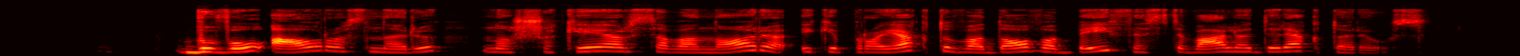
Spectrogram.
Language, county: Lithuanian, Kaunas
